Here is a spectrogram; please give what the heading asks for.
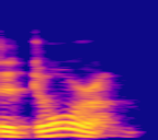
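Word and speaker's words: Adoram: It's Adorum. Ad a D O R A M, but it's spelled differently three times.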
